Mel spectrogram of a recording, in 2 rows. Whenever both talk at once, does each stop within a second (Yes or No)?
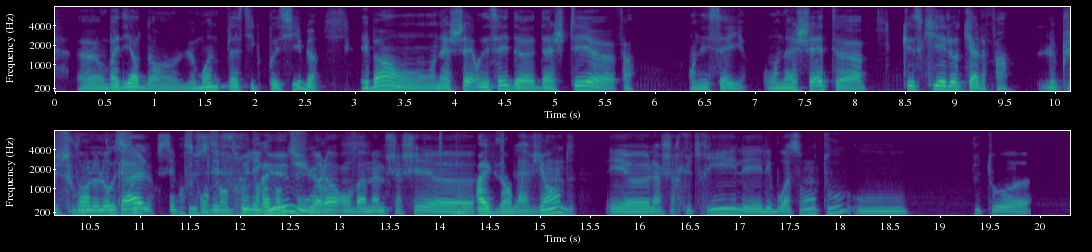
No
